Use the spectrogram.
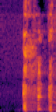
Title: Coughing Fit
